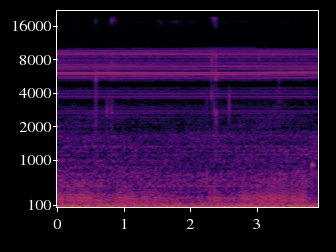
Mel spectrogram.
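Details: Cat purring while lying in a lap, a continuous low rumbling purr with steady pulses, a faint steady whine and a few small clicks above.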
